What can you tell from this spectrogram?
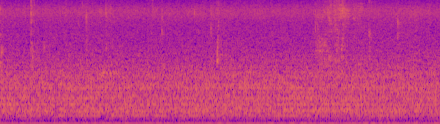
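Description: A hand mixing rice on a steel plate and eating, heard as faint soft clicks, a small cluster about three seconds in, over a steady hiss and low hum.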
